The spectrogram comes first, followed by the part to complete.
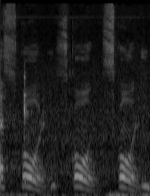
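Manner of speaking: स्कूल run together, the s cut short; short breath. Shown as a demonstration. Teacher models it for a student, short-breath स्कूल. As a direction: say स्कूल with a short s straight into कूल. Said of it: "सांस को छोटा कर दे जाओ".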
